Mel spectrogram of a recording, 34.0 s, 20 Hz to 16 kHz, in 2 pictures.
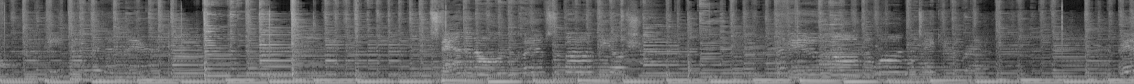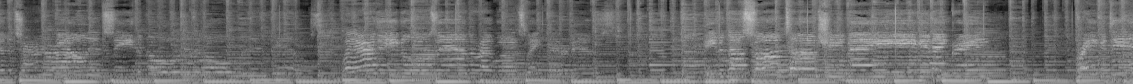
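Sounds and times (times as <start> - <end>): person singing: 0.0 - 2.8, 6.4 - 10.0, 11.6 - 14.9, 16.8 - 26.3, 27.4 - 32.2, 33.1 - 34.0
acoustic guitar: 0.0 - 34.0
alternating bass line: 0.0 - 34.0
plucked stringed instrument: 0.0 - 34.0.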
